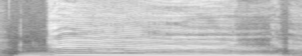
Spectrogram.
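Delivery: very high, drawn-out death scream; attacking roar. Acted. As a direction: roar it as you lunge. Villain roars while attacking.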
